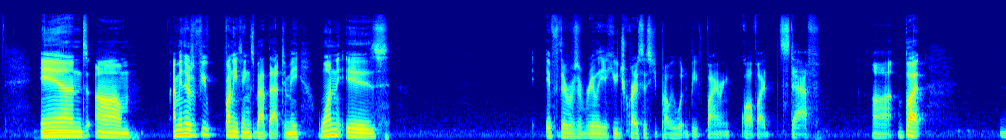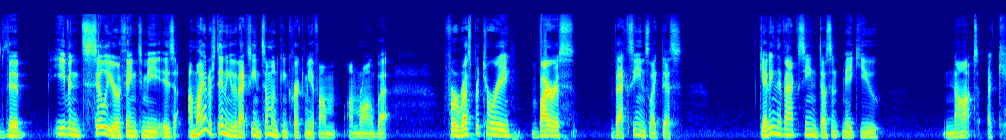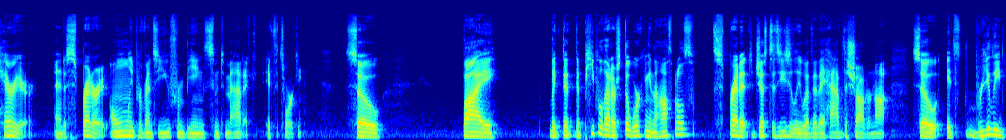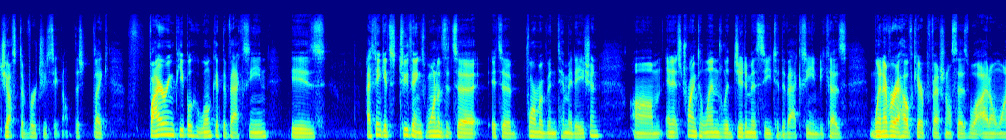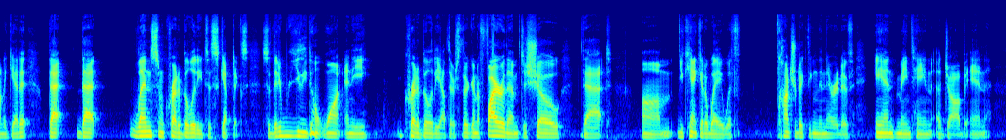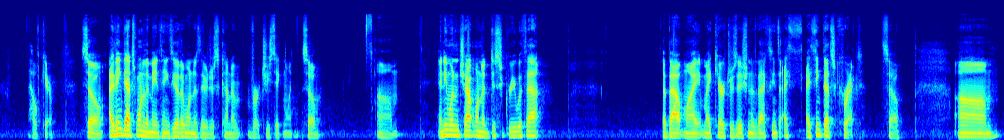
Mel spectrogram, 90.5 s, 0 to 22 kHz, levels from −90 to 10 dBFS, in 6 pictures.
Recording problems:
none

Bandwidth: 14.5 kHz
